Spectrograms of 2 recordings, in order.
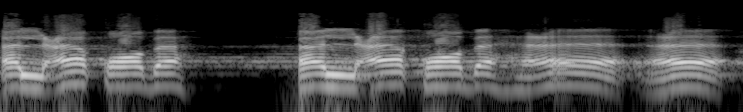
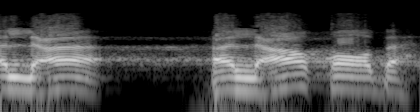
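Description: First: "العقبة" with the a after ayn tilted toward "e"; over-thinned ayn. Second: "العقبة" with a clear open "a" after ayn; light ayn, untilted. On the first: Teacher shows a common error, "العقبة" with fronted ayn vowel. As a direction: tilt "العقبة" to al-'eh-qaba. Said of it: "فيميل فتحة العين، يقللها". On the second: Teacher corrects the tilt, "العقبة" with plain open ayn. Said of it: "خطأ، لا". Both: Shown as a demonstration.

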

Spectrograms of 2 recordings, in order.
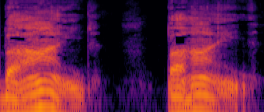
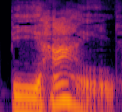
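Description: First: "behind" with a reduced first syllable, buh-HIND; relaxed "buh" opening on "behind"; native-speaker "behind". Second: "behind" carefully said as bee-HIND; full vowel at the start of "behind"; textbook pronunciation of "behind". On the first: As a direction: say "behind" easily, first vowel weakened to a schwa. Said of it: "可是老外会念behind". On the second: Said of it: "本来这个字要念成behind". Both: Shown as a demonstration.

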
